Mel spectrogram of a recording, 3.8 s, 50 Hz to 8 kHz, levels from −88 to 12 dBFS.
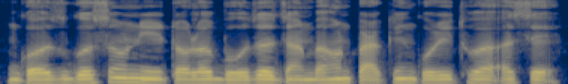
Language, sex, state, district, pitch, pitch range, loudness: Assamese, male, Assam, Kamrup Metropolitan, 120 Hz, 120-125 Hz, -16 LUFS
